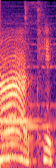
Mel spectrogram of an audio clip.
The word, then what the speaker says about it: เข็ด: ถึง ใจ นะ คะ เข็ด ขยาด อ่าน ว่า เขต ค่ะ ยาน เข็ด ขยาด นะ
